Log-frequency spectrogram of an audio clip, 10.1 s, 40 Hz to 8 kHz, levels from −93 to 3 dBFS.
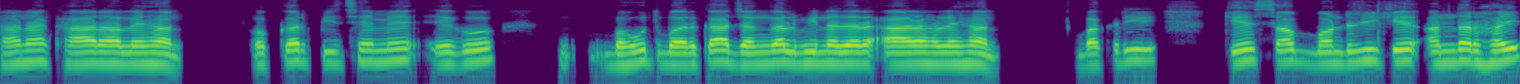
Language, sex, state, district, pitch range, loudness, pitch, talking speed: Maithili, male, Bihar, Samastipur, 150-170 Hz, -16 LUFS, 155 Hz, 135 wpm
